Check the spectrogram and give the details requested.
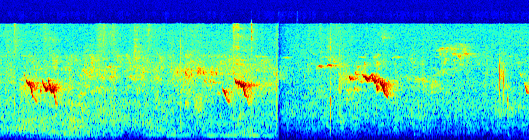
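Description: Eurasian golden oriole giving rich, fluty whistled phrases that swoop up and down, three short bursts a few seconds apart, over faint background noise.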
